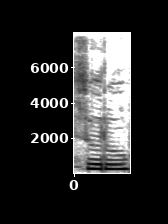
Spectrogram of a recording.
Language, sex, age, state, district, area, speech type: Hindi, female, 18-30, Uttar Pradesh, Jaunpur, urban, read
